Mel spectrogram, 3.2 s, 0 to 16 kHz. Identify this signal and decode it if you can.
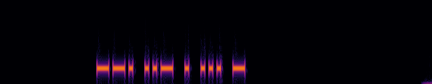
Morse code, heard as a keyed tone, about 40 wpm, 700 Hz. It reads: GUEST
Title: Five Letter Words - 40wpm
